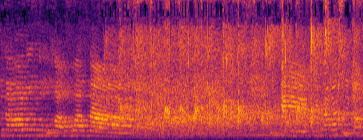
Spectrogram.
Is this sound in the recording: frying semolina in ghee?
no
